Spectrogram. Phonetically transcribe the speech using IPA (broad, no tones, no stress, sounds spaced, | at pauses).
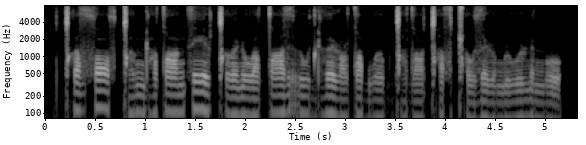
ǀʰ ɤ z sˤ oː sˤ ɡ͡ǀ ɤː ŋ ɖʱ u tˤ oː ŋ s eː ɭ ǀʰ ɤː ɳ oː d tˤ aː z r uː d ɖʱ əː ɭ o ɭ tˤ o b w ɤː b ɡ͡ǀ ɤ dˤ oː ǀʰ e sˤ ǁʰ o z ə ɭ o ŋ ɭ uː ɭ ɳ ə ŋ o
